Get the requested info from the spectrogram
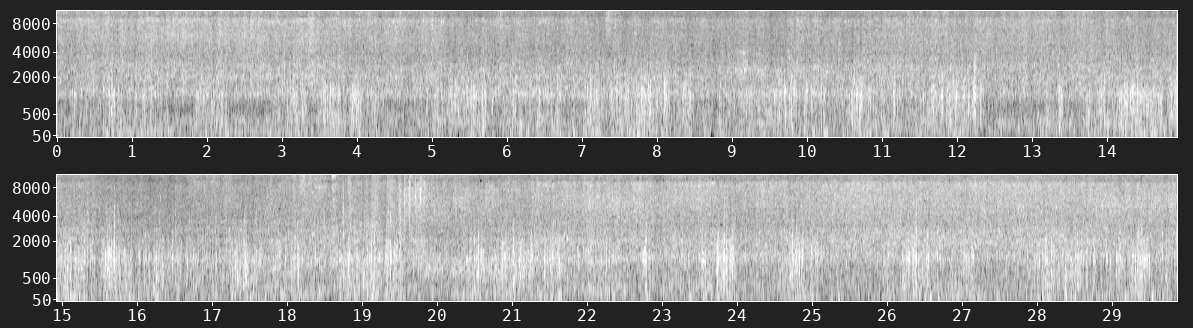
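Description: Passenger train running at speed, heard from an open carriage window: a steady rumble of wheels on rail with scattered knocks, and wind rushing over the microphone.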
